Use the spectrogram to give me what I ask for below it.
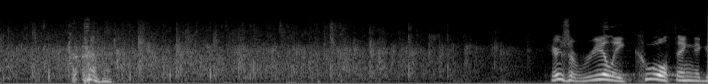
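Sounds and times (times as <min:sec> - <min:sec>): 
audience applauding: 0:00.0 - 0:05.4
speech: 0:00.7 - 0:01.3, 0:05.5 - 0:07.0.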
